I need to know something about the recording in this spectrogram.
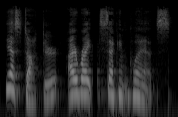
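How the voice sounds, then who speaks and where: A woman's voice: high-pitched, expressive, a little slow. A woman playing a poised, intelligent newspaper columnist heroine, polite but firm and articulate, in 1940s radio drama style. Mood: wary politeness.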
